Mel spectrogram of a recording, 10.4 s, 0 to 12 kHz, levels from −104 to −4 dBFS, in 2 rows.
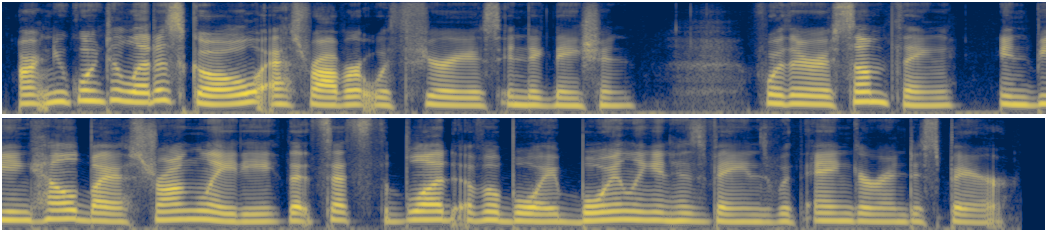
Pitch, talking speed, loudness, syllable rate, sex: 205 Hz, 220 wpm, -20 LUFS, 5.5 syllables/s, female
